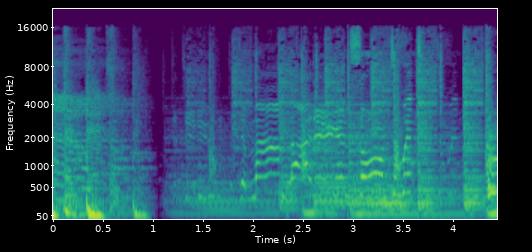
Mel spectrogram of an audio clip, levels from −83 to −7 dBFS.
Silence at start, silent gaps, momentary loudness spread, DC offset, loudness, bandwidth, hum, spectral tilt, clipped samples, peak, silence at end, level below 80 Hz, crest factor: 0 s; none; 14 LU; under 0.1%; -25 LUFS; 16.5 kHz; none; -3.5 dB/octave; under 0.1%; -6 dBFS; 0 s; -32 dBFS; 18 dB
